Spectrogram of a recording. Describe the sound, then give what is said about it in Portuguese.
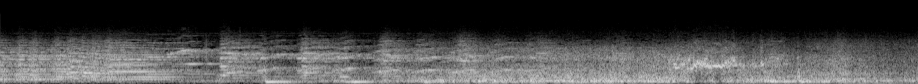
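A car drives up loudly into an alley to be parked, its engine whining and tires squealing briefly before it comes to a stop, with steady rumbling road noise throughout and no voices. “vamos deixar o carro aqui nesta viela.”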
